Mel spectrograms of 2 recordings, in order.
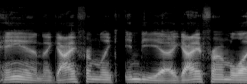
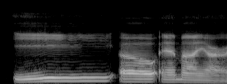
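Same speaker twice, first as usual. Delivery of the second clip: slowly spelled out; 3 semitones higher, much slower than usual. Shown as a demonstration.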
